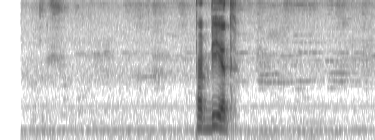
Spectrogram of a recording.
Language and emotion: Russian, neutral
